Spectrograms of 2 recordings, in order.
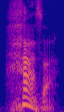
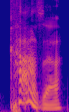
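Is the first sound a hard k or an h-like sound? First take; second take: h-like; hard k. First: It starts with an h-like Tuscan sound. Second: It starts with a hard k sound.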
